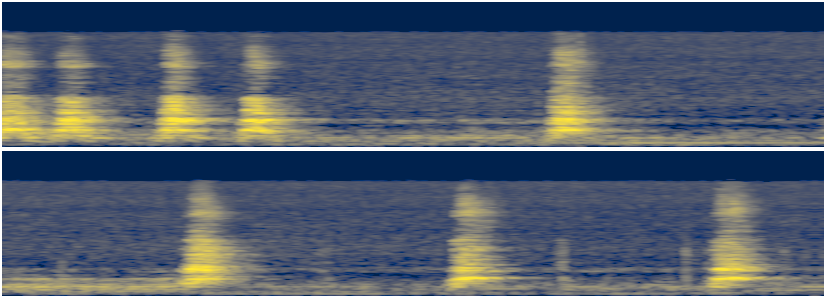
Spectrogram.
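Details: German Shepherd under testing gives a quick burst of four barks, then slower isolated barks every one to two seconds, with a low rumble between some of them.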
